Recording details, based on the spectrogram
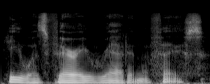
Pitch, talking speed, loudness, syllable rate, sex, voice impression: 90 Hz, 200 wpm, -20 LUFS, 4.0 syllables/s, male, masculine, adult-like, slightly dark, muffled, calm, reassuring, slightly elegant, slightly sweet, kind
